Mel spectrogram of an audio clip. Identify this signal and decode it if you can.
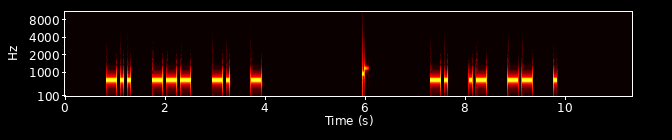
Morse code, heard as a keyed tone, about 17 wpm, spaced as for 12 wpm, 700 Hz. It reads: DONT NAME
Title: 2x Character Spacing - Top 300 Words - 17wpm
